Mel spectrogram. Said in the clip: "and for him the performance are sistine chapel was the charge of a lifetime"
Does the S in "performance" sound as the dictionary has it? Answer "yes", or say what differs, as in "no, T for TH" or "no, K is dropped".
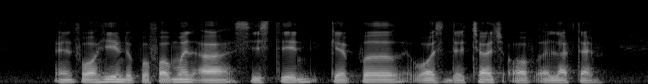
no, S is dropped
